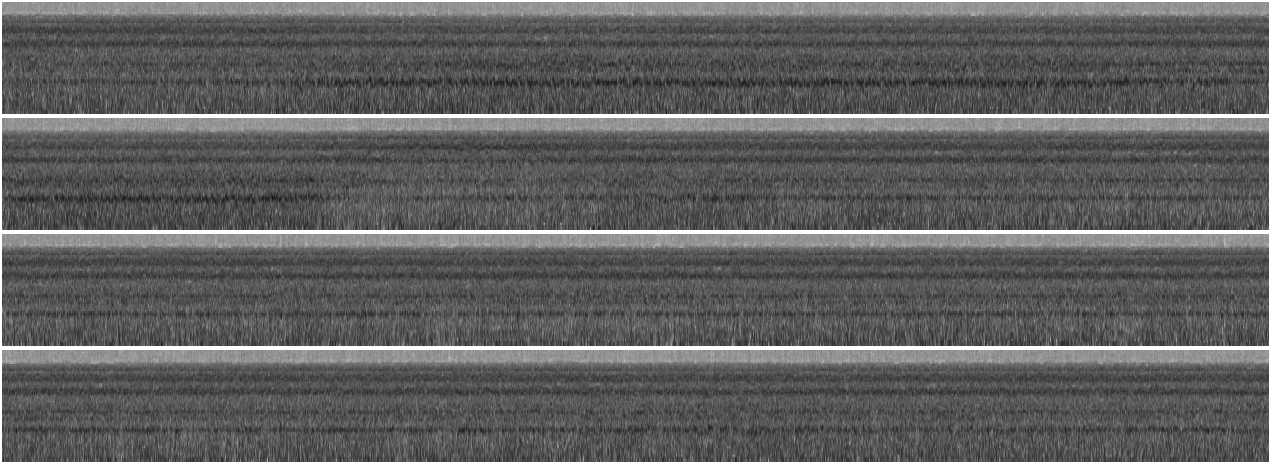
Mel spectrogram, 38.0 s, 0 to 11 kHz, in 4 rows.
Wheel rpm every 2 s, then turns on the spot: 230, 210, 210, 210, 220, 210, 220, 230, 230, 230, 230, 230, 230, 230, 230, 230, 230, 230, 230.
none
